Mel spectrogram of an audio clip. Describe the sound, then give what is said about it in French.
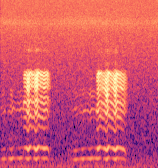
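Two quavering bleats from an old goat, each lasting about half a second with a wavering, nasal pitch. They are separated by a short pause and sound out alone at moderate loudness. “Elle rencontre une vieille chèvre,”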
